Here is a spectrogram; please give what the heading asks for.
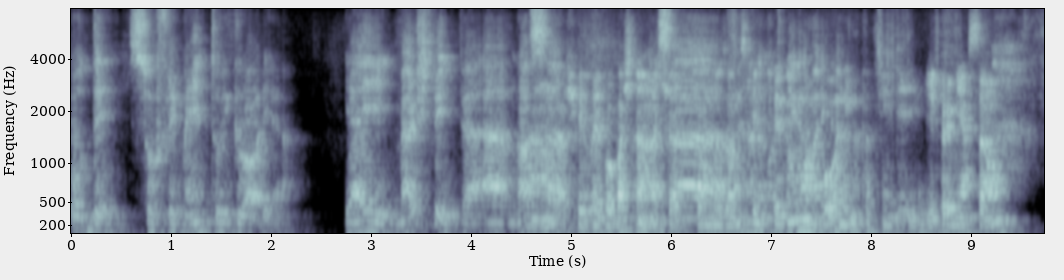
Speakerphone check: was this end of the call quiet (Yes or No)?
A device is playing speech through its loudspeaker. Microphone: No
